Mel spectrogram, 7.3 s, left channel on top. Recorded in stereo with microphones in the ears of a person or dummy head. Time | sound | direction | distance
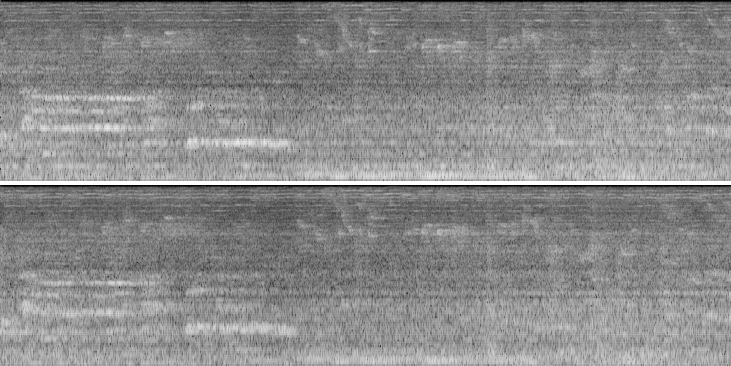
0.0 | an insect | 30° right (ahead or behind) | 1.4 m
